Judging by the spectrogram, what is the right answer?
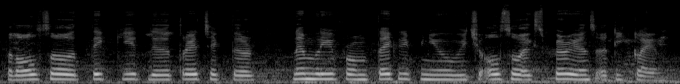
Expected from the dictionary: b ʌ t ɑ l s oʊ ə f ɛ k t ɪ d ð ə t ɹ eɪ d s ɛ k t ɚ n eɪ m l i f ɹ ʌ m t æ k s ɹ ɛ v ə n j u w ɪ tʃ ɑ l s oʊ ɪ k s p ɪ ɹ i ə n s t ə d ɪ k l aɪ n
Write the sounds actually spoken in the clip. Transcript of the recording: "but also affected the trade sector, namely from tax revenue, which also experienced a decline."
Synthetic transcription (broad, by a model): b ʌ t ɑ l s oʊ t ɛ k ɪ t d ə t ɹ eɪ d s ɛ k t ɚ n eɪ m l i f ɹ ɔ m t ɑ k ɹ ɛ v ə n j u w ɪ tʃ ɑ l s oʊ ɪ k s p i ɹ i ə n s ə d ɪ k l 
